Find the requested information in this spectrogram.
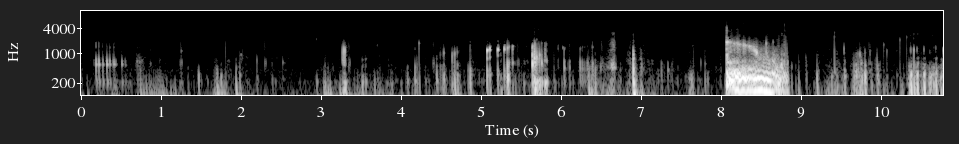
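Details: Stomach growling: gurgling, squeaking and rumbling abdominal noises with a loud growl near the end; ordinary borborygmi.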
